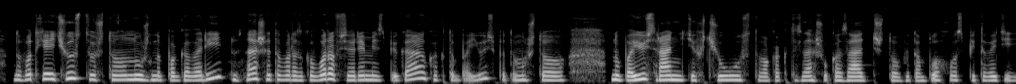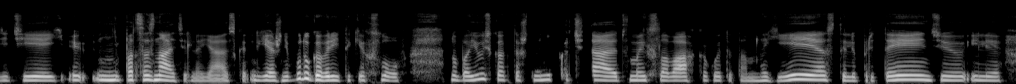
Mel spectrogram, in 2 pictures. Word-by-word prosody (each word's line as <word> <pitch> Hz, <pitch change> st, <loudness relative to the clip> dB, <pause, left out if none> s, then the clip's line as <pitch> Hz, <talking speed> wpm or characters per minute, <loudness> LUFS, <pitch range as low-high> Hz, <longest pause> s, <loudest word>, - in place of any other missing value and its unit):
Ну, 215 Hz, -, 0 dB
вот 230 Hz, +2 st, -1 dB
я 250 Hz, +1 st, +3 dB
и -, -, -1 dB
чувствую, 265 Hz, -2 st, +1 dB
что 210 Hz, +1 st, -1 dB
нужно 210 Hz, -2 st, +2 dB
поговорить. 195 Hz, -, 0 dB
Но 215 Hz, -, -2 dB
знаешь, 230 Hz, +5 st, +1 dB
этого 215 Hz, -1 st, -1 dB
разговора 205 Hz, +4 st, +2 dB
всё 205 Hz, -3 st, -3 dB
время 205 Hz, +1 st, +1 dB
избегаю, 205 Hz, +8 st, -1 dB
как-то 205 Hz, -, -7 dB
боюсь, 230 Hz, -, -4 dB
потому 205 Hz, 0 st, -4 dB
что, 195 Hz, 0 st, -2 dB, 0.5 s
ну, 220 Hz, -1 st, +4 dB
боюсь 205 Hz, +6 st, +4 dB
ранить 205 Hz, -1 st, +3 dB
их 195 Hz, -, -6 dB
чувства, 200 Hz, -2 st, -1 dB
как-то, 180 Hz, +1 st, -10 dB
знаешь, 185 Hz, -1 st, -3 dB
указать, 180 Hz, 0 st, 0 dB
что 180 Hz, -, -5 dB
вы 175 Hz, +2 st, -8 dB
там 175 Hz, -1 st, -5 dB
плохо 195 Hz, +4 st, -3 dB
воспитываете 190 Hz, -1 st, -3 dB
детей, 180 Hz, 0 st, +1 dB
э, 200 Hz, -2 st, +1 dB
м. 200 Hz, -1 st, +4 dB
Подсознательно, 200 Hz, -, +3 dB
я 85 Hz, 0 st, -4 dB
ск -, -, -13 dB
я 190 Hz, -1 st, +1 dB
ж 180 Hz, -, -5 dB
не 185 Hz, -, -1 dB
буду 265 Hz, +7 st, +4 dB
говорить 190 Hz, -4 st, +5 dB
таких 190 Hz, +1 st, -7 dB
слов. 175 Hz, -5 st, -4 dB, 0.4 s
Но 205 Hz, -, -2 dB
боюсь 205 Hz, +6 st, 0 dB
как-то, 205 Hz, -2 st, -5 dB
что 200 Hz, +2 st, -6 dB
они 210 Hz, +2 st, 0 dB
прочитают 195 Hz, -3 st, -1 dB
в -, -, -26 dB
моих 195 Hz, 0 st, 0 dB
словах 180 Hz, -1 st, 0 dB
какой-то 185 Hz, -1 st, -9 dB
там 170 Hz, -, -9 dB
наезд 205 Hz, +5 st, +3 dB
или 175 Hz, -1 st, -1 dB
претензию, 190 Hz, +2 st, +2 dB
или, 185 Hz, -2 st, -3 dB
195 Hz, 175 wpm, -20 LUFS, 185-210 Hz, 0.5 s, говорить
